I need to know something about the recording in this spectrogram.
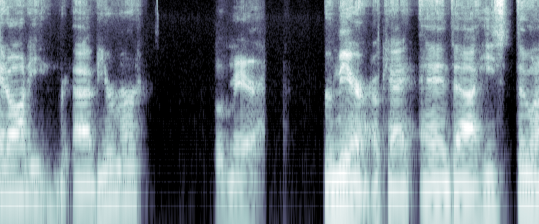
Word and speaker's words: Vermeer: Vermeer.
